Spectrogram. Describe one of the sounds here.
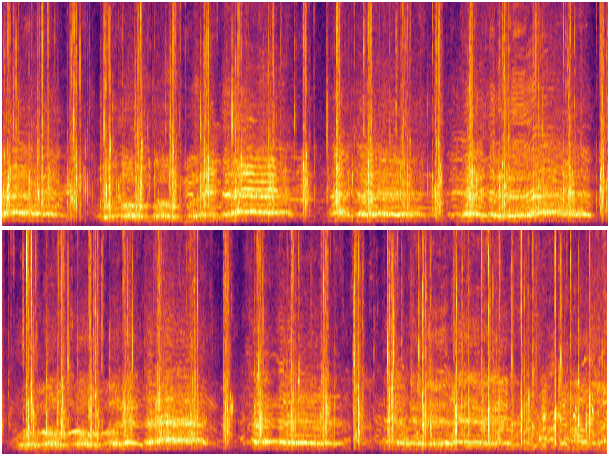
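A group of young men chants and sings loudly together outdoors.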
